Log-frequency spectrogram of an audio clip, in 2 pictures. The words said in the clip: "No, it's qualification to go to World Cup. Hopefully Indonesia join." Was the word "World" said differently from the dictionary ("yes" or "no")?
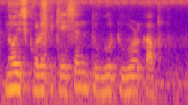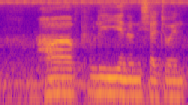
yes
